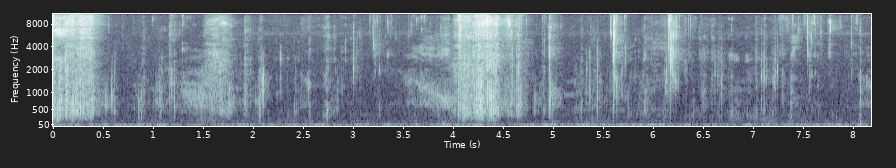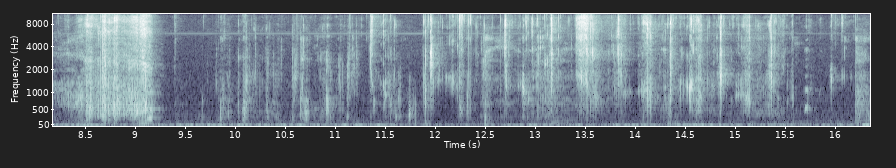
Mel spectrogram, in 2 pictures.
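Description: Close crunchy bites and wet chewing of dal makhani, shahi paneer and jeera rice, with several distinct bite bursts amid quieter mouth sounds, no talking.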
